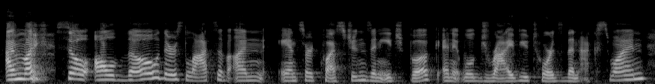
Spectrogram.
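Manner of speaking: ordinary delivery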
